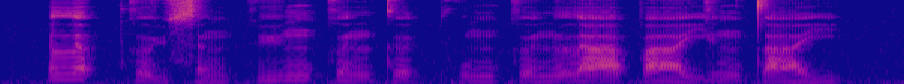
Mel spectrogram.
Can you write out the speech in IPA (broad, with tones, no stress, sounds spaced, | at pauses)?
l ɐ˥ p̚ k ɵ˨˩ ɥ s ɐ˨˩ ŋ k yː˥ ŋ k ɵ˧ n t̪ ɵ˨˥ t̚ kʷ ɪ˨˥ ŋ k ɵ˨˥ n l aː˧ p aː˨˥ j ɪ˨˥ ŋ t̪ aː˧ j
